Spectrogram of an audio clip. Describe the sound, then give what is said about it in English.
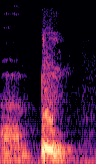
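A single short, harsh cough from a person still recovering from an illness bursts out, rough and throaty like a clearing of the throat, after a moment of soft low voicing, then fades into quiet. “You might hear a little cough.”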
